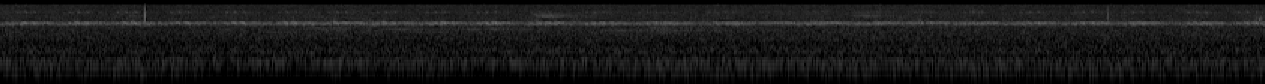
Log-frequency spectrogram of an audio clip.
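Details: Grasshoppers chirring in a flowery meadow: a thin, sustained, high-pitched buzz that stays level throughout, with a couple of brief ticks and low ambient rustle in the background.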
